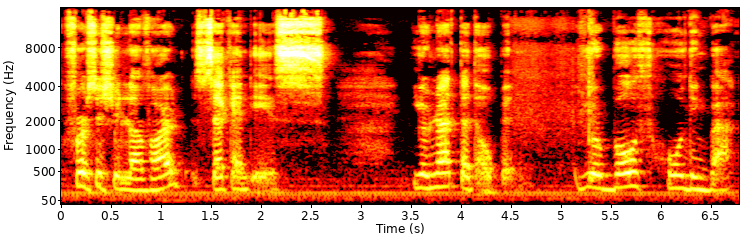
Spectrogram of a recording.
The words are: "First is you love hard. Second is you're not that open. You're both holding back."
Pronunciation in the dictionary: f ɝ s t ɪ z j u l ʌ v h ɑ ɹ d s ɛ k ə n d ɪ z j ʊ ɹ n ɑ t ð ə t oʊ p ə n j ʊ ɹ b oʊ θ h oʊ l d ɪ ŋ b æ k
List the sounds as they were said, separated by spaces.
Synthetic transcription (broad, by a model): f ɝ s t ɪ s j u l ʌ v h ɑ ɹ d s ɛ k ə n d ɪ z j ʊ ɹ n ɑ t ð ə t oʊ p ə n j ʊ ɹ b oʊ θ h oʊ l d ɪ ŋ b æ k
